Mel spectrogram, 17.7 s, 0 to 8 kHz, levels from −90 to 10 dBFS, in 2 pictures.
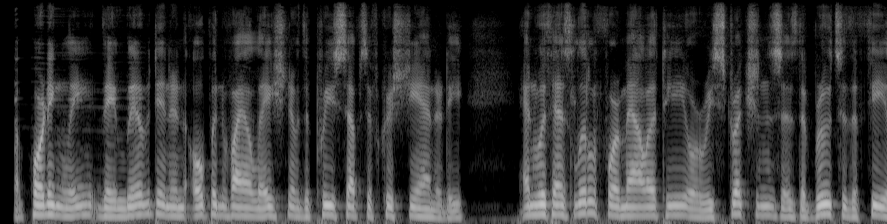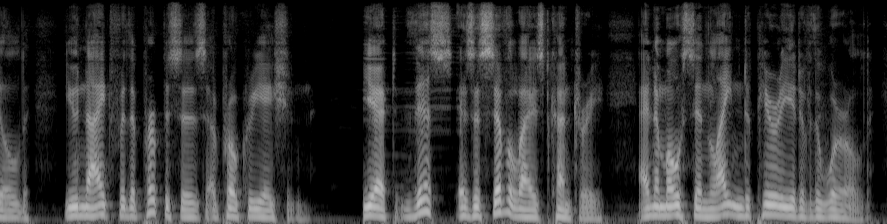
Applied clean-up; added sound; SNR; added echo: neural mask model DeepFilterNet 3.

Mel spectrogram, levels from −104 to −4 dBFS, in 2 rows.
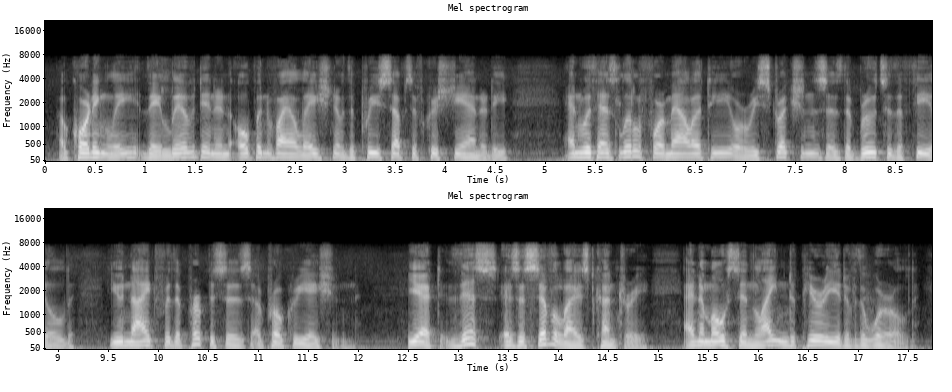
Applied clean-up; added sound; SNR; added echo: none; none; none; none.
